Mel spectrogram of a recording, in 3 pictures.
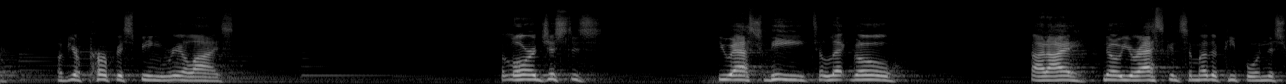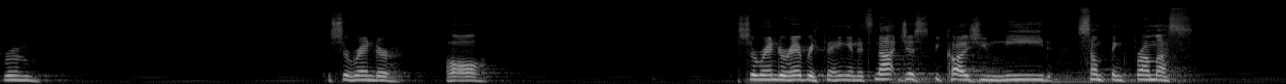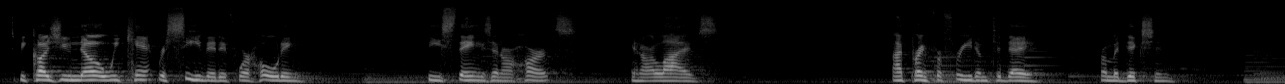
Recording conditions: large echoing room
